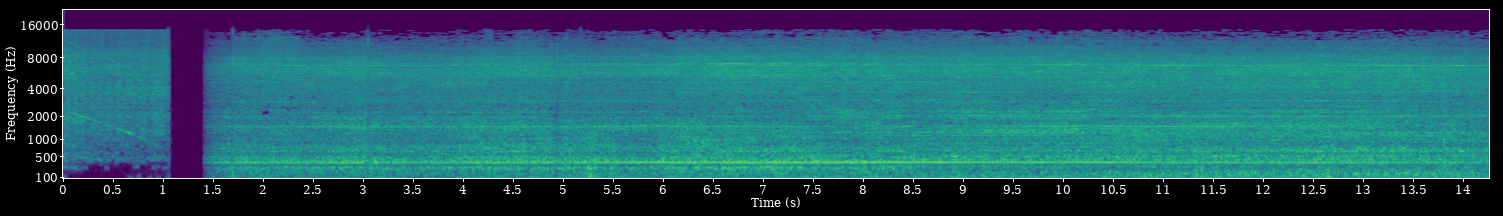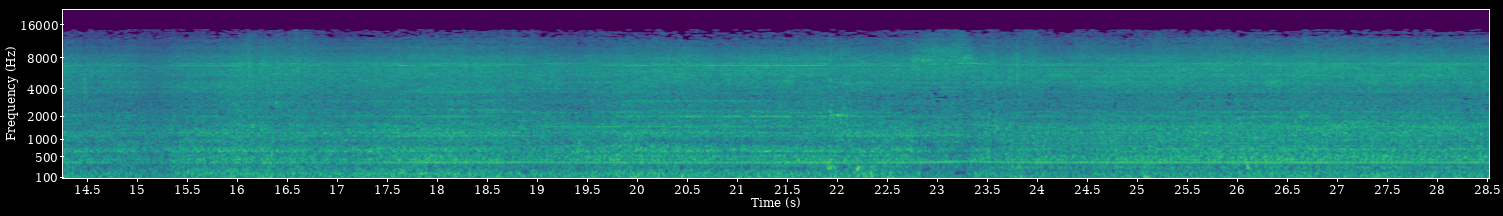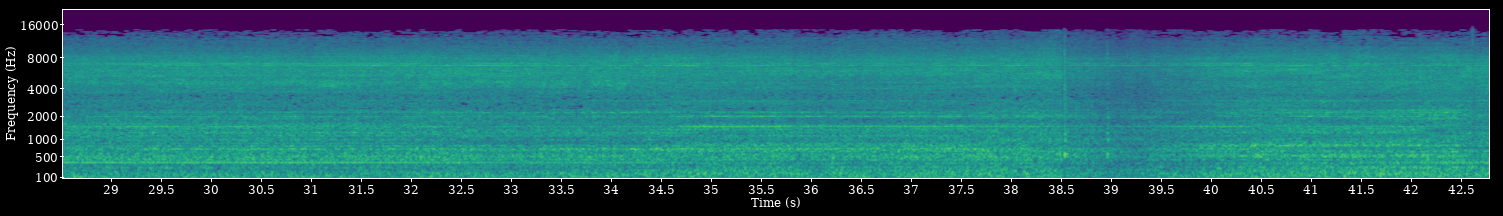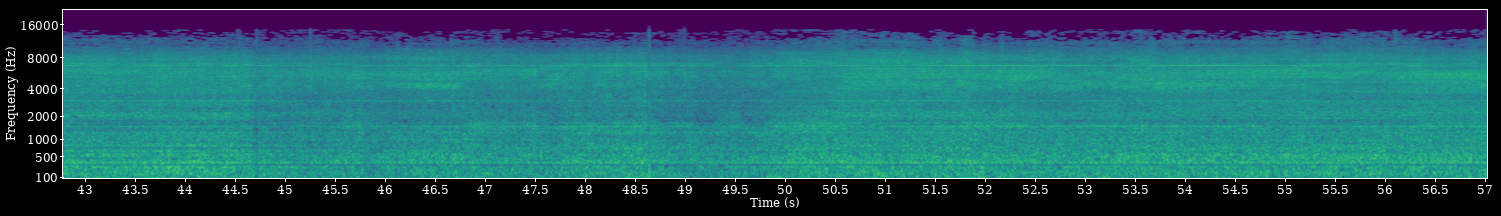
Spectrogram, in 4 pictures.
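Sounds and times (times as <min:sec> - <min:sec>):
shop vacuum running: 0:00.0 - 0:57.0.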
